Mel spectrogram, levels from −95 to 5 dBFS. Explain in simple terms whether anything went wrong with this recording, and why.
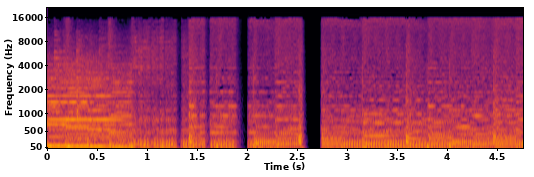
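Repeated stalls (stutter) run from 0.89 to 2.03 s: thirteen brief hiccups, the longest 0.13 s, where late data forced the last sound to be stretched, so the audio drags.

A call audio freeze at 2.54 to 2.76 s is one longer pause, fading to silence for 0.13 s, likely from held-up data. Unlike the stutter, it is a single gap.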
